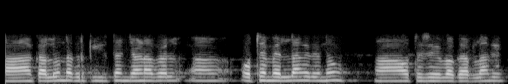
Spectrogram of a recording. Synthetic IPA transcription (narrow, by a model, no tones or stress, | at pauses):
ãːkəlũːnəɡəɾkiːɾt̪ənd͡ʒaːɽãːpɛːlʊt̪ʰːeːmɪlːãːɡeːt̪ɪnũːɦãːʊt̪ʰːeːseːʋaːkəɾlãːɡeː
